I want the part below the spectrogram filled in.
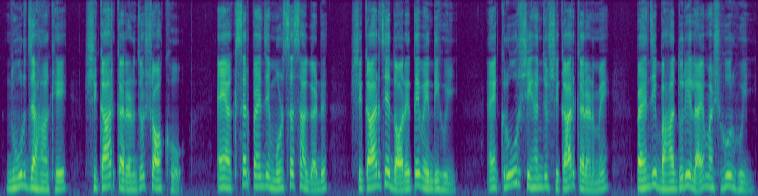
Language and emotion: Sindhi, neutral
